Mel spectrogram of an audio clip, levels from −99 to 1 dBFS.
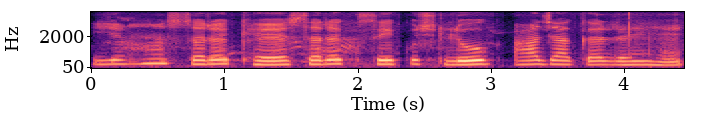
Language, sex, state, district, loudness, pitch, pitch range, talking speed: Hindi, female, Bihar, Katihar, -15 LUFS, 210 Hz, 195-220 Hz, 160 wpm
